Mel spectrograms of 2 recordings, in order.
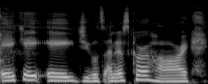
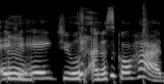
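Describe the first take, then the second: First: The voice is lowered and deeper than usual. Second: The voice is at its usual natural pitch.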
